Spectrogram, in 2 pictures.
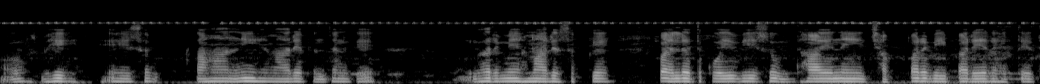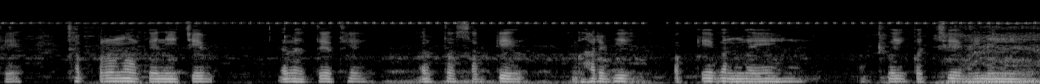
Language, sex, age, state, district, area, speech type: Hindi, female, 60+, Uttar Pradesh, Lucknow, urban, spontaneous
